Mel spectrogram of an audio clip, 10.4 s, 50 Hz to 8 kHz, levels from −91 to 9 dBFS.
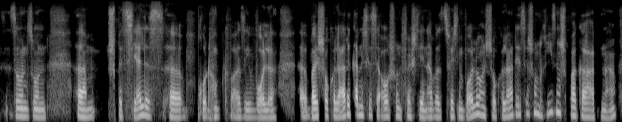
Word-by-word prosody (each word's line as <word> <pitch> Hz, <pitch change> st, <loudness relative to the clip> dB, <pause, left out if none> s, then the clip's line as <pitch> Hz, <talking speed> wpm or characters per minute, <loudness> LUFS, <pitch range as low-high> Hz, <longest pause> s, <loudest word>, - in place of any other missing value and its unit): so 155 Hz, -3 st, -1 dB
'n 140 Hz, -1 st, +2 dB
so 140 Hz, +1 st, -2 dB
'n, 130 Hz, -1 st, +1 dB, 0.5 s
ähm, 140 Hz, -1 st, +5 dB, 0.2 s
spezielles, 150 Hz, 0 st, -1 dB
äh, 130 Hz, -2 st, +3 dB, 0.3 s
Produkt 140 Hz, +1 st, -2 dB
quasi, 130 Hz, 0 st, -5 dB
Wolle. 130 Hz, +1 st, +1 dB, 0.4 s
Äh, 75 Hz, -1 st, +1 dB
bei 140 Hz, -, +8 dB
Schokolade 150 Hz, +5 st, +3 dB
kann 175 Hz, -2 st, +4 dB
ich 165 Hz, -, -7 dB
es 155 Hz, -, -6 dB
ja -, -, +2 dB
auch 145 Hz, +1 st, +2 dB
schon 150 Hz, -3 st, -4 dB
verstehen, 135 Hz, -2 st, -2 dB
aber 135 Hz, +1 st, -2 dB
zwischen 140 Hz, -1 st, -5 dB
Wolle 180 Hz, +5 st, +3 dB
und 165 Hz, -3 st, -2 dB
Schokolade 145 Hz, +5 st, -2 dB
ist 180 Hz, +4 st, -10 dB
es 195 Hz, -, -6 dB
schon 205 Hz, -3 st, -2 dB
ein -, -, -4 dB
Riesen-Spagat, 160 Hz, -8 st, 0 dB
ne? 130 Hz, +2 st, -4 dB
140 Hz, 180 wpm, -24 LUFS, 135-160 Hz, 0.5 s, bei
